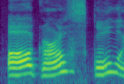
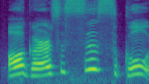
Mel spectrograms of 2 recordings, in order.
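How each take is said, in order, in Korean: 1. 'girls'는 한 음절이고, 덧붙는 s 소리는 없어요. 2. 'girls'는 덧붙은 s 때문에 음절이 하나 더 생겨요. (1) "그래서 a girls school 이라고 해야지" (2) "이렇게 하지 않는다. 발음이 계속 미끄러지는 느낌"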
